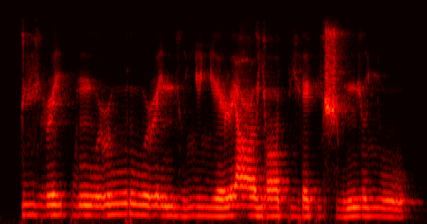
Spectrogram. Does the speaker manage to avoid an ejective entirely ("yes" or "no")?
yes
